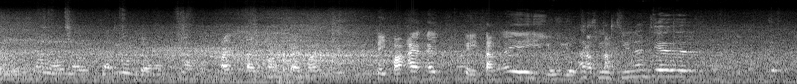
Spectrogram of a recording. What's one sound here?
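A woman talks as she walks past.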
